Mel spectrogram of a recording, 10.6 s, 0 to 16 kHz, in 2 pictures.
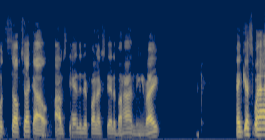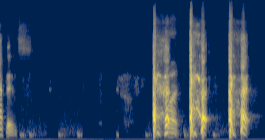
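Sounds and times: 
speech: 0.3 - 3.3, 4.7 - 6.0, 8.4 - 9.4
person imitating a cough: 8.4 - 10.4.

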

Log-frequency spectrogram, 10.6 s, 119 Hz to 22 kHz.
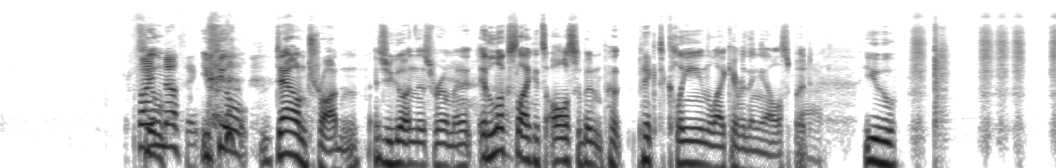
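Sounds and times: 
speech: 1.2 - 10.1
person sniffing rapidly imitating a tracker dog: 9.0 - 10.5.

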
